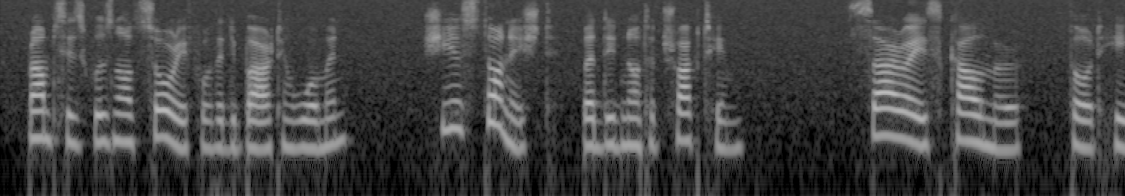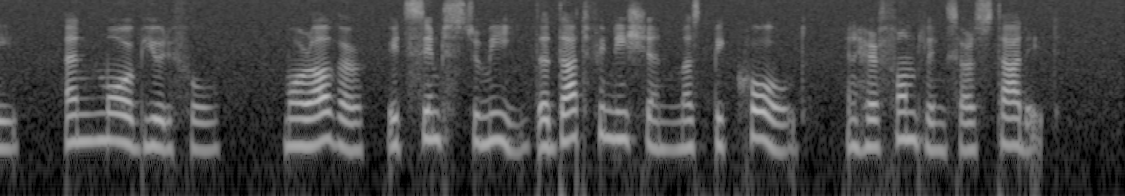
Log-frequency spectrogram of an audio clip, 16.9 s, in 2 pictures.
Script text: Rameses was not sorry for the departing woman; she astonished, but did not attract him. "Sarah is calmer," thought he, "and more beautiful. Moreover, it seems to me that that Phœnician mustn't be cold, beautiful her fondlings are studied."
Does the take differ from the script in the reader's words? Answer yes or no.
yes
